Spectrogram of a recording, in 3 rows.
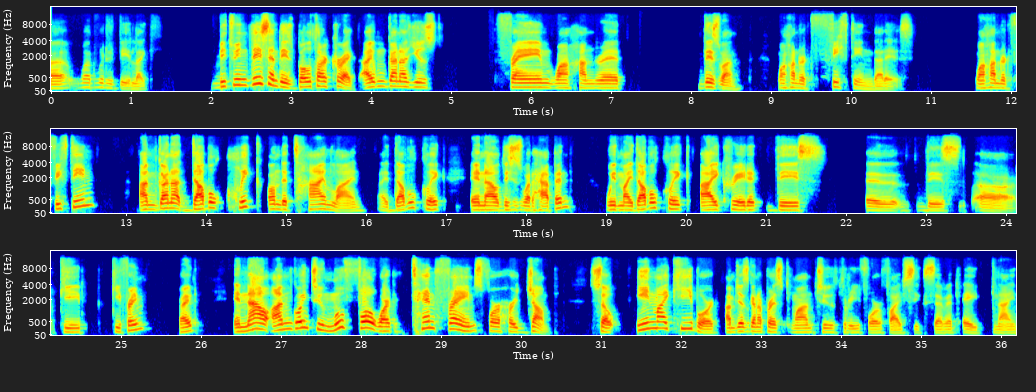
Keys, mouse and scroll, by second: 33.3 Right.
